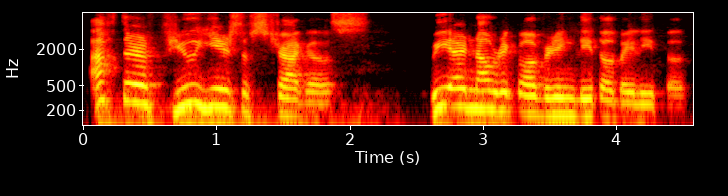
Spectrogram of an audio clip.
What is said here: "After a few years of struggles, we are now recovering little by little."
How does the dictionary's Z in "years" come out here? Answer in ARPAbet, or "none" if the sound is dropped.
S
